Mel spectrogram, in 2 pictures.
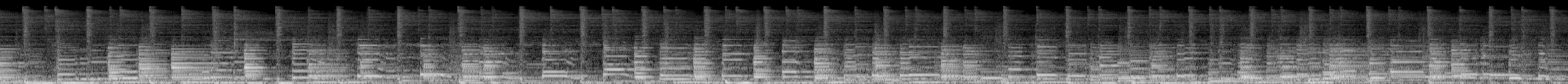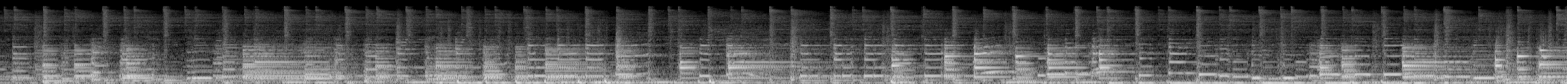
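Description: Live jazz quartet playing at a steady tempo: a hollow-body electric archtop guitar carries single-note lines over bass, piano and drums with cymbal strokes.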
